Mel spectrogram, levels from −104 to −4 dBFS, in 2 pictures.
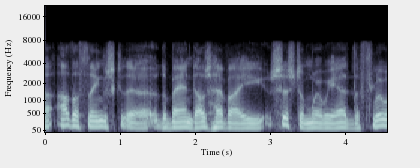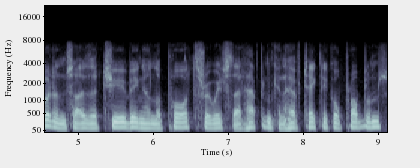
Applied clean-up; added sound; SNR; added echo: none; none; none; none.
